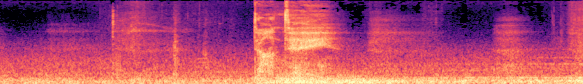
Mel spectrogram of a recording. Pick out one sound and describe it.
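A young man speaks tensely, close by.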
